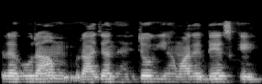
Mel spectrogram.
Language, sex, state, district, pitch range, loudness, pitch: Hindi, male, Bihar, Jahanabad, 125-130 Hz, -17 LUFS, 130 Hz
